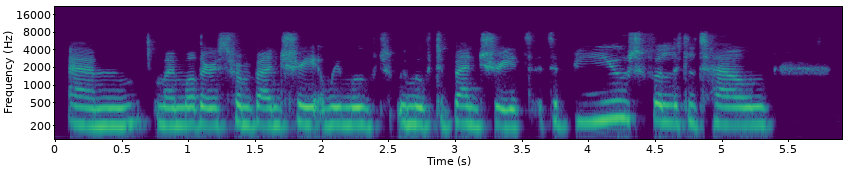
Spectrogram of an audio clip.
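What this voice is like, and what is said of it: Irish accent. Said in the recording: “you've got this beautiful Irish accent ... it just sounds wonderful and beautiful”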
